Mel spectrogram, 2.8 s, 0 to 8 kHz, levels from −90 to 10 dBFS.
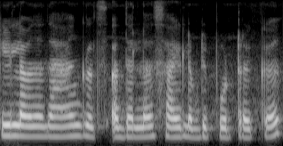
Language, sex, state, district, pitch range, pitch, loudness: Tamil, female, Tamil Nadu, Kanyakumari, 195-210 Hz, 200 Hz, -17 LUFS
